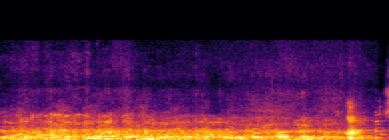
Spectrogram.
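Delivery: airy, high-pitched chuckle; high breathy laugh. Real, not acted. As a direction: let out a silent wheezing laugh. Laughs at own story.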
